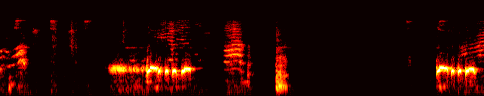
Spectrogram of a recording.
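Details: Zebra dove singing vigorously: two loud rolling coo phrases of rapid pulses, with a softer introductory note and brief unrelated chirps and clicks between them.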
